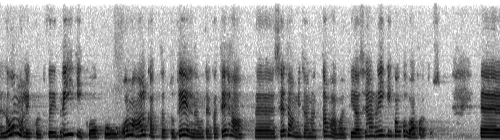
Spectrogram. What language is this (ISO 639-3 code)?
est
